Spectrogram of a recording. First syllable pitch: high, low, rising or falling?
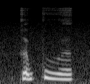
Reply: rising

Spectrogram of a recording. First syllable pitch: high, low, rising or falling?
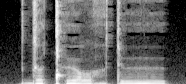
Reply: falling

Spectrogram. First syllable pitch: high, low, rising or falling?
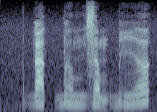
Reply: low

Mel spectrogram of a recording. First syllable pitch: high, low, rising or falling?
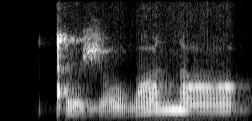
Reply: low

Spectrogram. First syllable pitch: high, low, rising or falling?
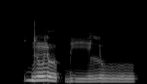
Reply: high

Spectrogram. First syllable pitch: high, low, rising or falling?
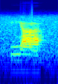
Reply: low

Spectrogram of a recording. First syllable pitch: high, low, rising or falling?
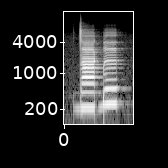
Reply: low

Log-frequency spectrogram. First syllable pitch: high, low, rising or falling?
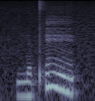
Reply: low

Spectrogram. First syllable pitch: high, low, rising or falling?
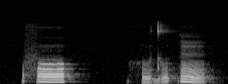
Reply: high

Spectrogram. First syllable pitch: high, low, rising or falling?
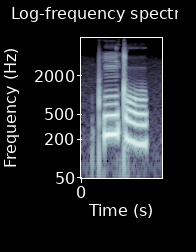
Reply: high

